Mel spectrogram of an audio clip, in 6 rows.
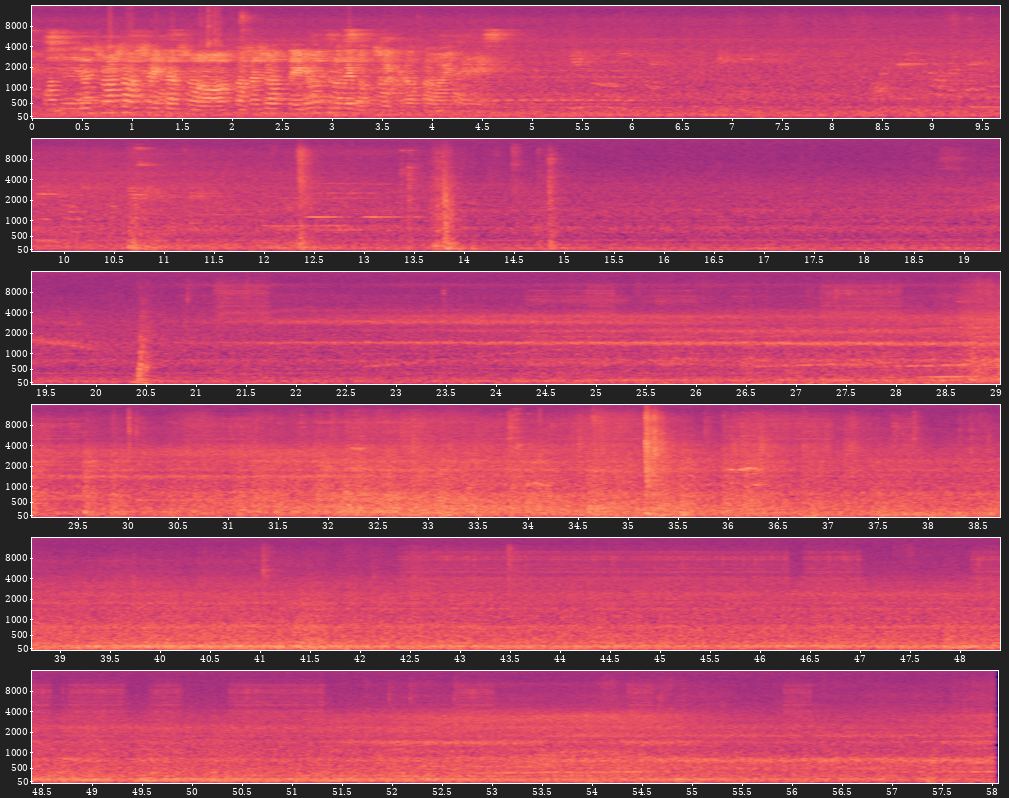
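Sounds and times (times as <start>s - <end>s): train wheel and rail rumble: 0.0s - 58.0s
train motor whine: 19.4s - 58.0s.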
